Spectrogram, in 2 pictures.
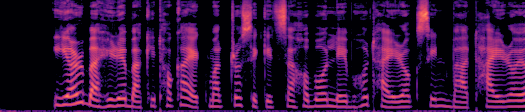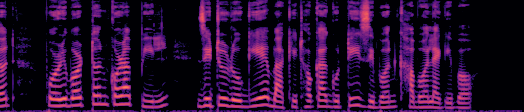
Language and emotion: Assamese, neutral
